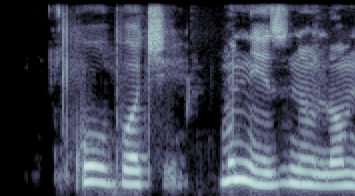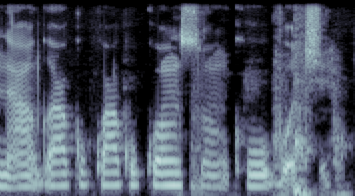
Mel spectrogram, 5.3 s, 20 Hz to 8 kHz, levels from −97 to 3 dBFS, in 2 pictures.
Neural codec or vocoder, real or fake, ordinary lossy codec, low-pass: none; real; none; 7.2 kHz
